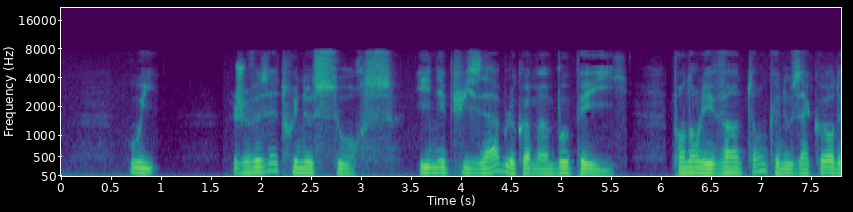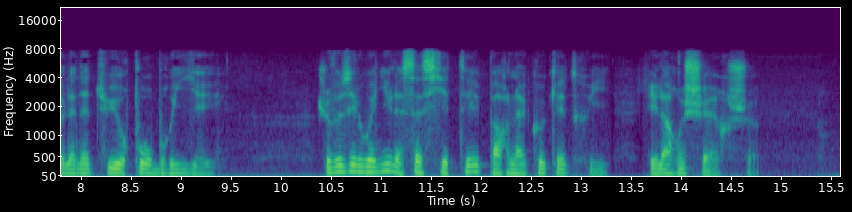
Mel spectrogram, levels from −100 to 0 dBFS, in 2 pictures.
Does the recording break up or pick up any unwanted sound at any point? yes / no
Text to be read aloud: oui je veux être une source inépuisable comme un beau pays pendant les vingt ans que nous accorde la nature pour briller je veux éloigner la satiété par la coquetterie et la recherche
no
